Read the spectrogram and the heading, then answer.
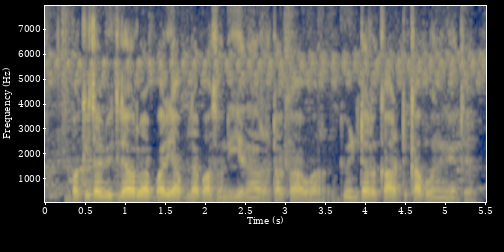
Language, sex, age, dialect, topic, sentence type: Marathi, male, 18-24, Varhadi, agriculture, question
